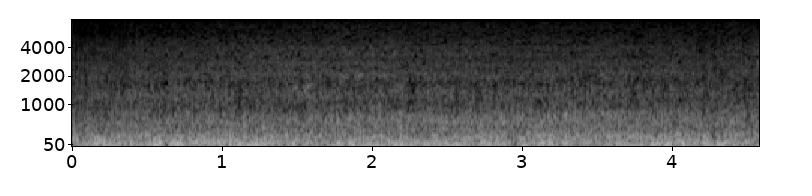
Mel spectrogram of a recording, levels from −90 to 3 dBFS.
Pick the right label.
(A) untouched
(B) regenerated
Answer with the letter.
B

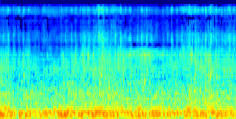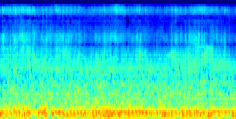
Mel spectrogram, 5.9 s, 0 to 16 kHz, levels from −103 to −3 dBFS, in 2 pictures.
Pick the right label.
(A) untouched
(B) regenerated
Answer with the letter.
B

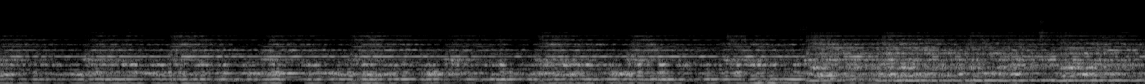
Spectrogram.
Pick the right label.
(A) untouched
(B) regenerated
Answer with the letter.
B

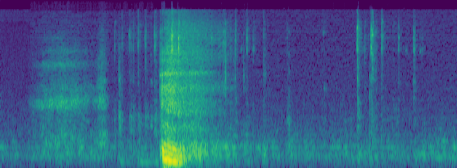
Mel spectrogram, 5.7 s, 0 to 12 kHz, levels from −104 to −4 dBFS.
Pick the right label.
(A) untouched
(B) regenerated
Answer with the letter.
B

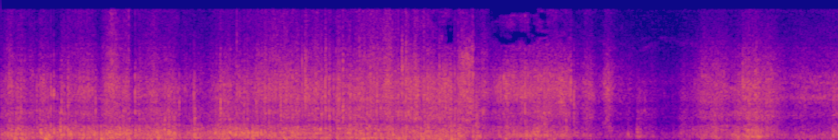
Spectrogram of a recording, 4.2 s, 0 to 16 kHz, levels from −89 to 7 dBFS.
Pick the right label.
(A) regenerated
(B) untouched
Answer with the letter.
A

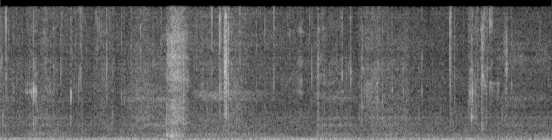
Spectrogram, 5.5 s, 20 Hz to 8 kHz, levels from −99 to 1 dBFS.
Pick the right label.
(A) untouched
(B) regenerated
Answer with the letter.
B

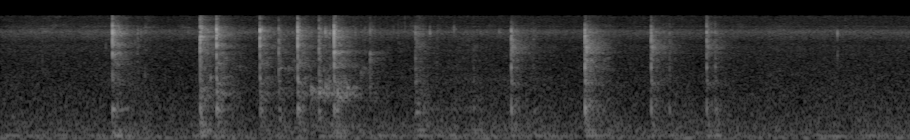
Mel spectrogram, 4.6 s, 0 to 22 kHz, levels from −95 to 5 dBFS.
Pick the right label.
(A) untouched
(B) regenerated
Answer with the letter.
A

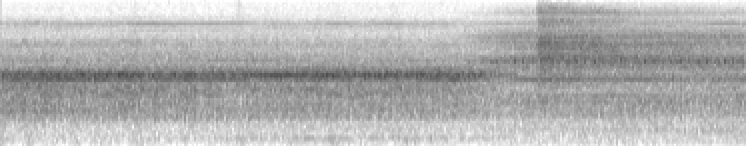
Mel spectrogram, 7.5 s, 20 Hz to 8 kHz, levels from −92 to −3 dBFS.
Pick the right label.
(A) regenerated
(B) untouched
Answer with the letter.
B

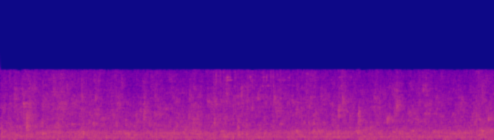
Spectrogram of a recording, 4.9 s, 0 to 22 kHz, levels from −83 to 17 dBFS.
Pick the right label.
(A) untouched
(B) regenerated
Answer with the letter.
A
